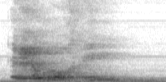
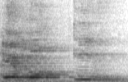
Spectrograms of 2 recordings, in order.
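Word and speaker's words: אלוהים: Uma outra forma, Elohim. Elohim. Elohim. Deus não é Eloim, é eloim.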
